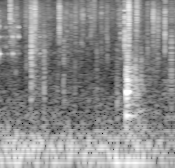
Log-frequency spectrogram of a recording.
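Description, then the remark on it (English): Ice cubes clink softly in a glass of Johnny Walker Black whisky, a few faint taps followed by one brighter knock with a brief glassy ring, over a low background hiss with no voices. “Too many ice cubes, you say?”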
